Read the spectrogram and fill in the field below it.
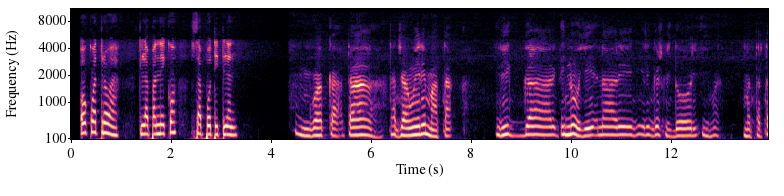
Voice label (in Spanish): spanish mexico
